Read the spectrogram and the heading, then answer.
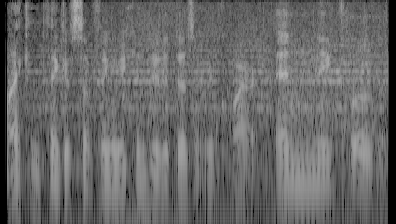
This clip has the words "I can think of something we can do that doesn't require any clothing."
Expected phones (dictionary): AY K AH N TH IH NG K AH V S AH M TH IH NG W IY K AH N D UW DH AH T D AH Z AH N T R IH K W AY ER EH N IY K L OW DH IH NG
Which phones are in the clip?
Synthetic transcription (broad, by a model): AY K N TH IH NG K AH V S AH M TH IH NG W IY K AH N D UW DH AH T D AH Z AH N T R IH K W AY ER EH N IY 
